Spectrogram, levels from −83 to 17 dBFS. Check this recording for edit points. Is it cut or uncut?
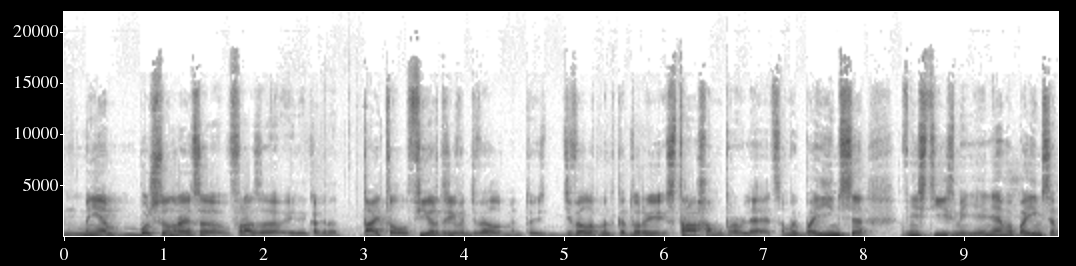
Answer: uncut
